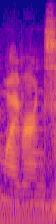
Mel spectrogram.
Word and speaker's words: wyvern: Classic wizards and wyverns.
